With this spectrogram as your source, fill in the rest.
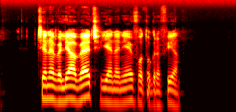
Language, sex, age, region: Slovenian, male, 18-29, Drava region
